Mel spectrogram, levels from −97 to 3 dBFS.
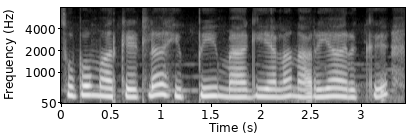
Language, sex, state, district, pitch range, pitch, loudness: Tamil, female, Tamil Nadu, Nilgiris, 235-265 Hz, 245 Hz, -13 LUFS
